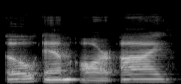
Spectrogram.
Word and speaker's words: OMRI: And so one thing that gardeners can look for is what's called the OMRI logo.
